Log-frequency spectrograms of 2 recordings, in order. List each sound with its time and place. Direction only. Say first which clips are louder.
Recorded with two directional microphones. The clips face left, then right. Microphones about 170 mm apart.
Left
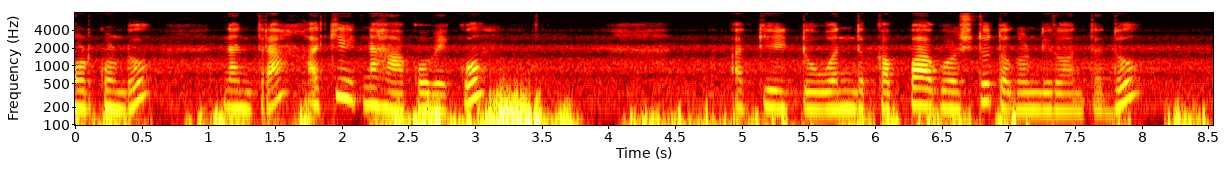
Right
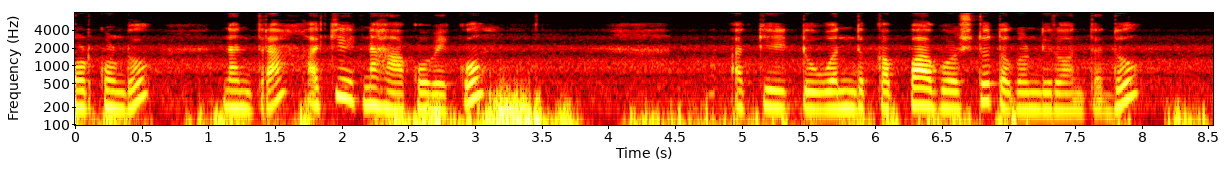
0.0 s a woman's voice: right 5 dB; 45° right (ahead or behind)
4.9 s a woman's voice: right 5 dB; 50° right (ahead or behind)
